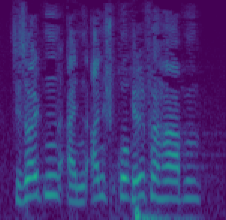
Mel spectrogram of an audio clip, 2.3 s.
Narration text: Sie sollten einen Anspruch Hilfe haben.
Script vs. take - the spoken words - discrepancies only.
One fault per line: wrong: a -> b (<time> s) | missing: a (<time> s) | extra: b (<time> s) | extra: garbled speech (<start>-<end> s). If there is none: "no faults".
no faults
